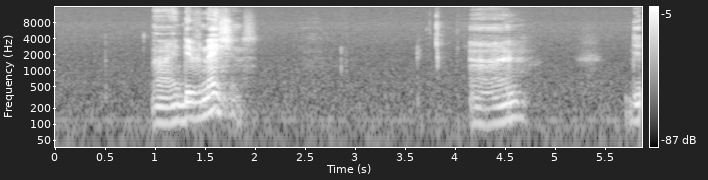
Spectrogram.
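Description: A man speaks close up, calmly, in short phrases.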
